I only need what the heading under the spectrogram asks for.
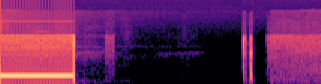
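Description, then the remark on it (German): A steady, mid-pitched telephone line tone sounds once for about half a second as a call is placed, then cuts to silence, followed by a couple of brief, quieter clicks. No one speaks. “Den werden wir jetzt mal anrufen, damit wir hier wieder schön zu zweit sind.”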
